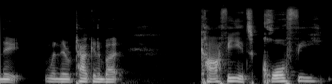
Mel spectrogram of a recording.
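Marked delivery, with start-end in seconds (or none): 2.0-3.2 put-on New York accent. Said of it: "they would always say stuff like".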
